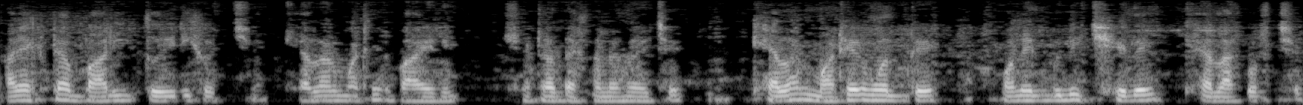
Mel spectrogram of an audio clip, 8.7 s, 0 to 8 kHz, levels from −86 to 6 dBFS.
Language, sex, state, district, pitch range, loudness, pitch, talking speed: Bengali, male, West Bengal, Jalpaiguri, 125-145 Hz, -18 LUFS, 135 Hz, 115 wpm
